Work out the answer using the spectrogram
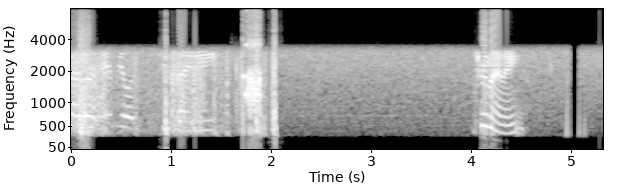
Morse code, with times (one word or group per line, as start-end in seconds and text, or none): none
